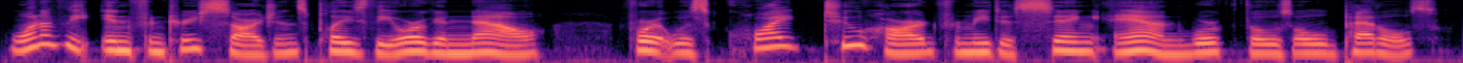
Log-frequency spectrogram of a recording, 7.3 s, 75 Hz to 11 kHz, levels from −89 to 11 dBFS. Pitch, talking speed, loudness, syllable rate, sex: 195 Hz, 195 wpm, -17 LUFS, 4.7 syllables/s, female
